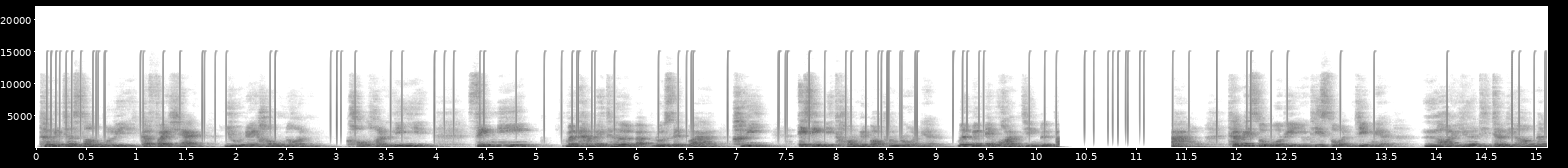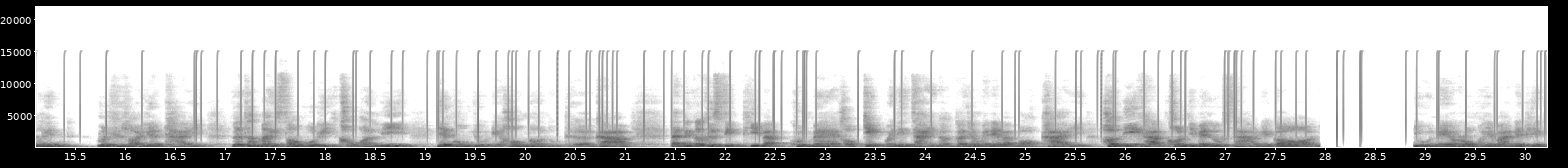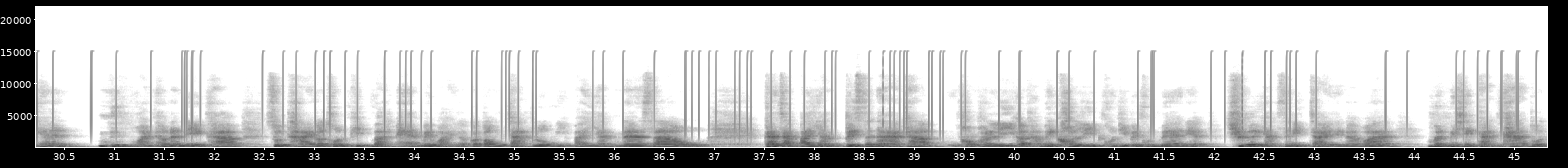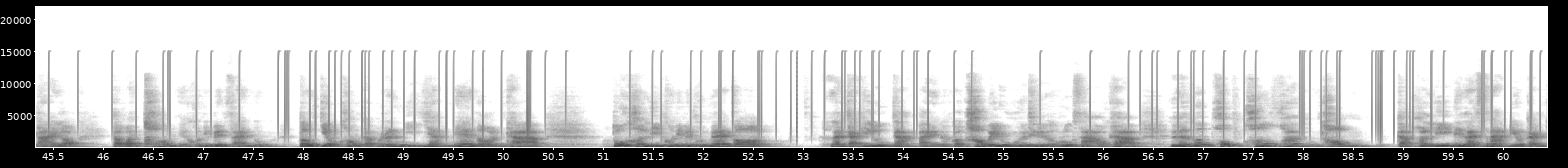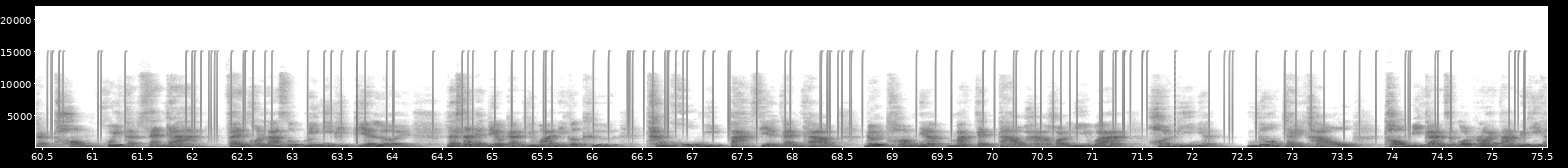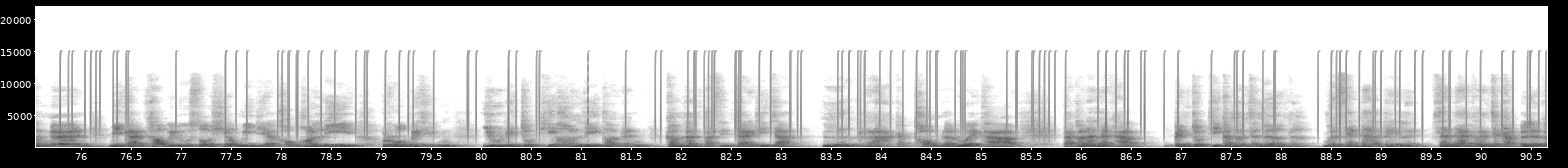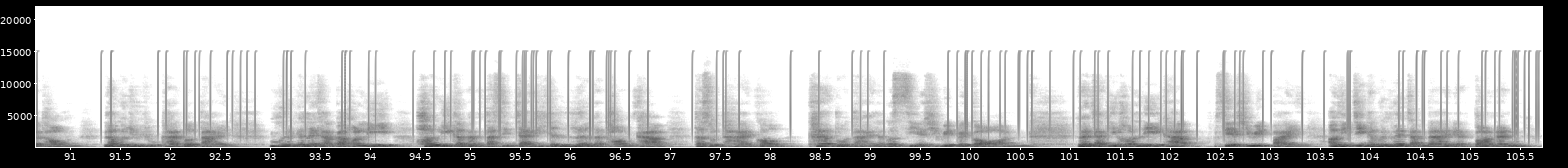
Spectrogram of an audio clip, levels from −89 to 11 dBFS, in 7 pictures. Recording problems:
off-mic speech; far
room echo; slight; dies away in 0.4 s
crackle, like an old record; noticeable; 15 dB below the speech
audio cutting out; at 10 s for 1 s and at 28 s for 1 s

